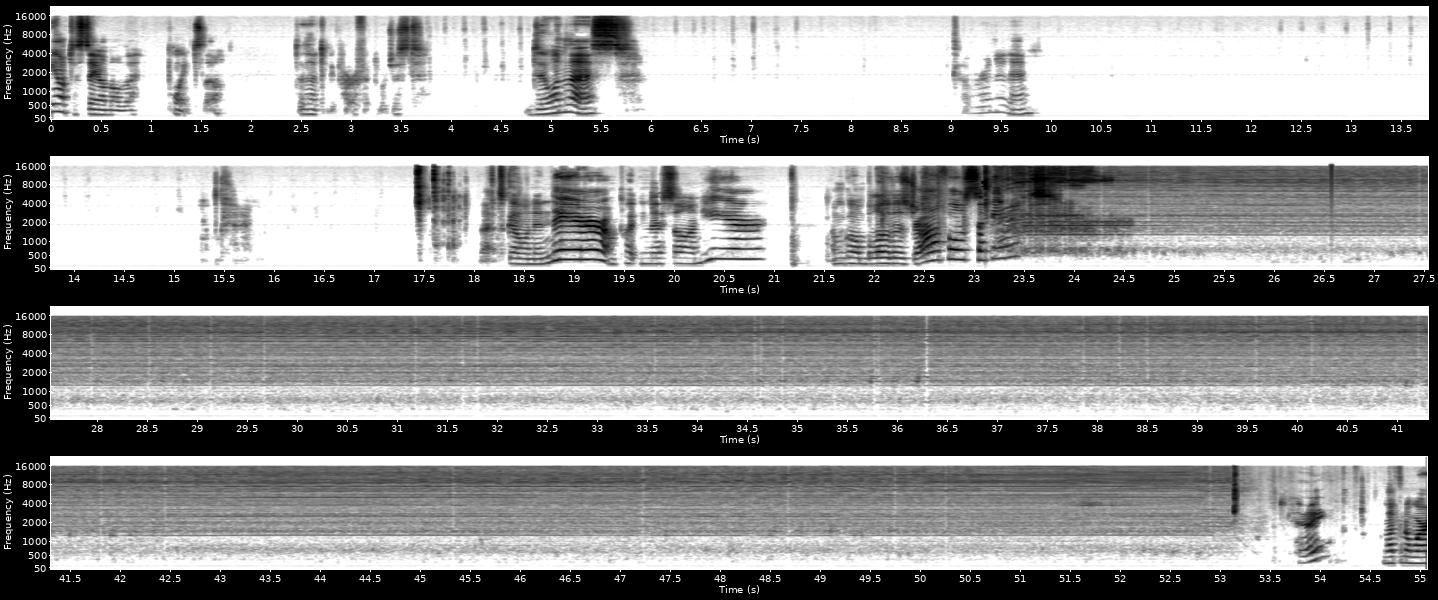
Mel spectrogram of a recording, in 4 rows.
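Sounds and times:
heat gun blowing hot air: 23.1 - 53.4.

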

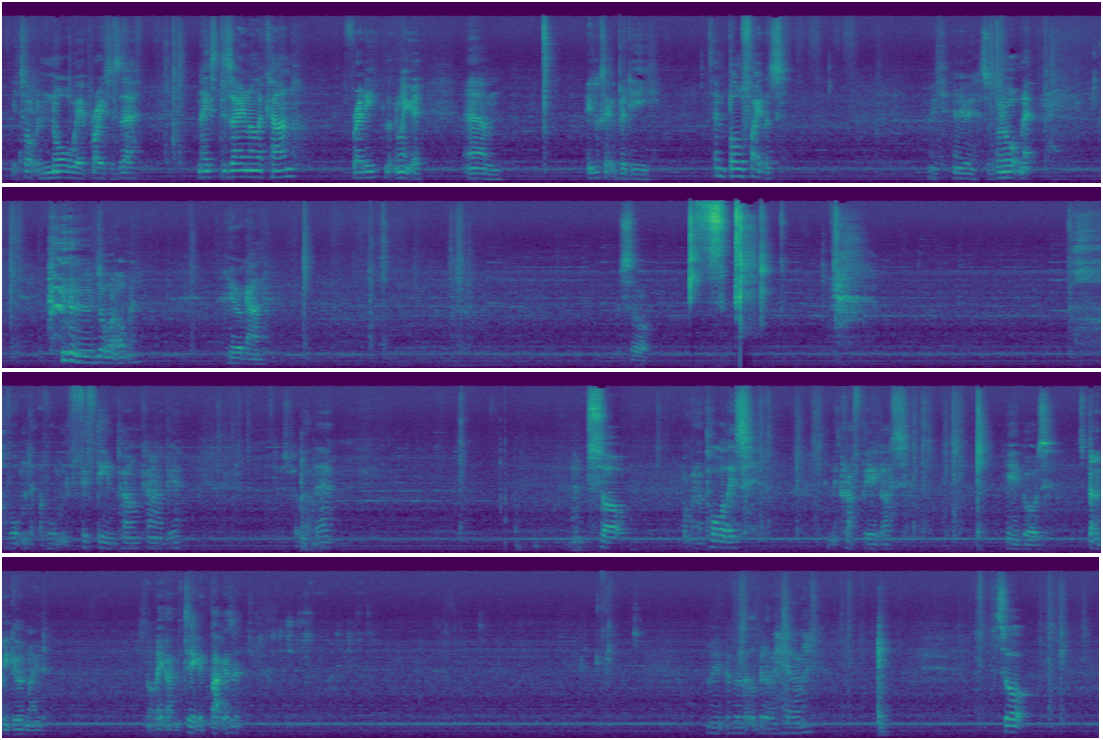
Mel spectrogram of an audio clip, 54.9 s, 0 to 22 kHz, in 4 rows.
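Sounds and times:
steady low hum: 0.0 - 54.9
beer pouring into a glass: 44.2 - 46.0
liquid fizzing: 44.3 - 45.8
faint drips: 48.3 - 49.3.

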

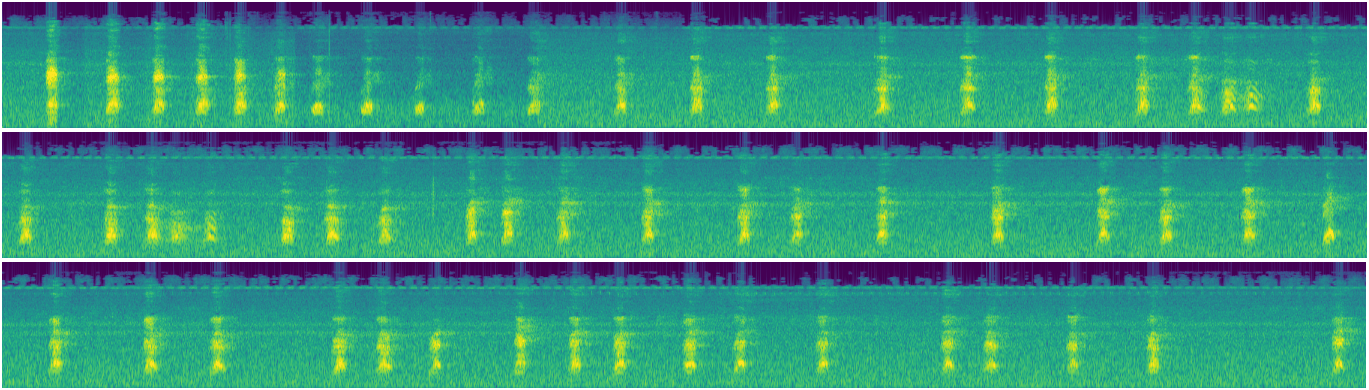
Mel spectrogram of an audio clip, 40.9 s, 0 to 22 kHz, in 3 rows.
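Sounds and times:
faint high whine: 0.0 - 40.9.

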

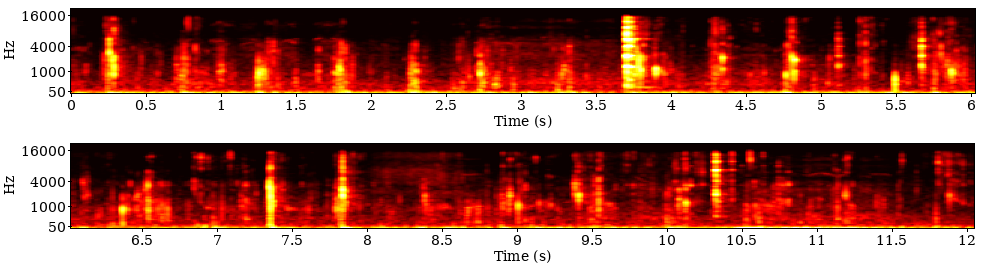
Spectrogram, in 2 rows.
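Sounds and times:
chewing mouth clicks and smacks: 0.0 - 12.0.

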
